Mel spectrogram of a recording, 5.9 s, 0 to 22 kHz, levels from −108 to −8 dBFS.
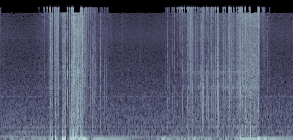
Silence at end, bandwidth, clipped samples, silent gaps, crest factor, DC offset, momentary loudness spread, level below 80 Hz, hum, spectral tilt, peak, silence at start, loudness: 0 s; 19.5 kHz; under 0.1%; none; 28 dB; under 0.1%; 25 LU; -50 dBFS; none; -0.5 dB/octave; -6 dBFS; 0 s; -31 LUFS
